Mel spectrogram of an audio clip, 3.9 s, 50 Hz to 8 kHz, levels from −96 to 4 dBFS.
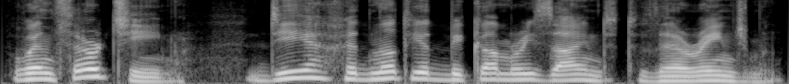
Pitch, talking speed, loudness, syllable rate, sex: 150 Hz, 165 wpm, -18 LUFS, 5.4 syllables/s, male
